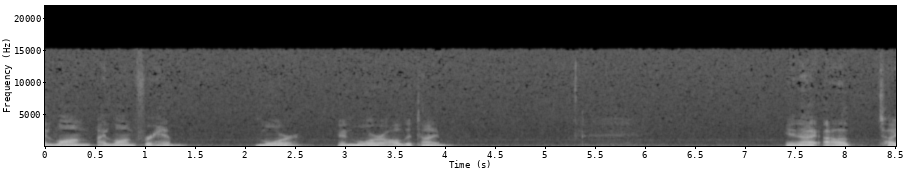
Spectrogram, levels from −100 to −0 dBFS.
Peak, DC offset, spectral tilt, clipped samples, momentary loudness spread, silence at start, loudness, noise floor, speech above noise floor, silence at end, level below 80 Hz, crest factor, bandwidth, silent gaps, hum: -14 dBFS; under 0.1%; -7 dB/octave; under 0.1%; 20 LU; 0 s; -30 LUFS; -51 dBFS; 22 dB; 0 s; -56 dBFS; 18 dB; 15.5 kHz; none; 60 Hz at -60 dBFS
